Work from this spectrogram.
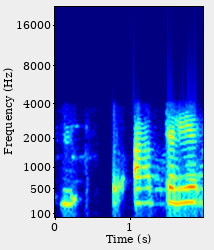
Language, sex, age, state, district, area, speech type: Hindi, female, 18-30, Uttar Pradesh, Prayagraj, rural, conversation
